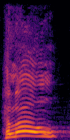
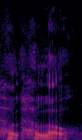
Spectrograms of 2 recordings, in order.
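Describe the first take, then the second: First: Loud, high, eager hello; over-the-top cheerful pickup; wide-awake phone answer. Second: Very soft, faltering sleepy hello; barely awake pickup; groggy phone answer. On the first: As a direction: pounce on the call with huge energy. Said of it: "you've learned how to wake up". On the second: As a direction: answer as if just woken and unhappy about it. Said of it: "answering the phone like something's wrong". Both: Acted.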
